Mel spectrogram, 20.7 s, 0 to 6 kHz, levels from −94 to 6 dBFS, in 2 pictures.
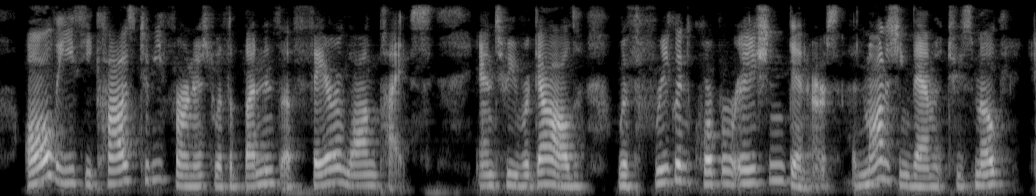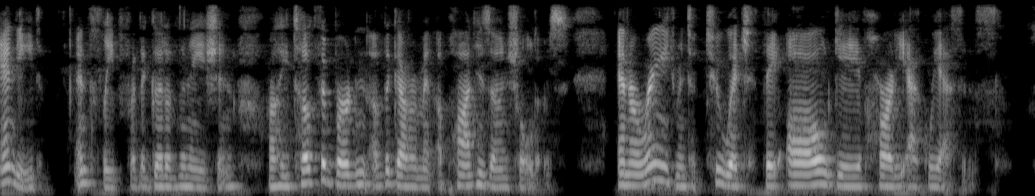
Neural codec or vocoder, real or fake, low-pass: none; real; 5.4 kHz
